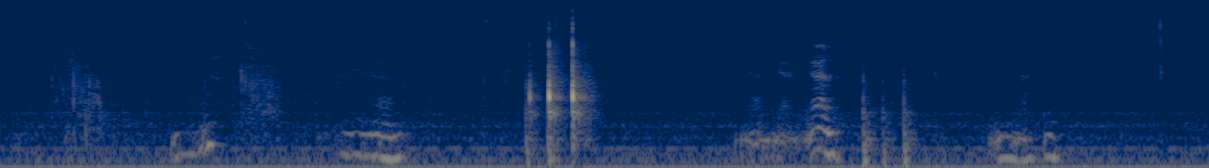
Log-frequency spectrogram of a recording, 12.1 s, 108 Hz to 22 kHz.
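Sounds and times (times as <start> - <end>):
spatula mixing salad in plastic bowl: 0.0 - 5.8.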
